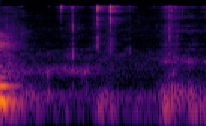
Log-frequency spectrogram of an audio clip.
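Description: Spoken words trail off into a near-quiet pause, with a few faint short clicks about a second in.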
